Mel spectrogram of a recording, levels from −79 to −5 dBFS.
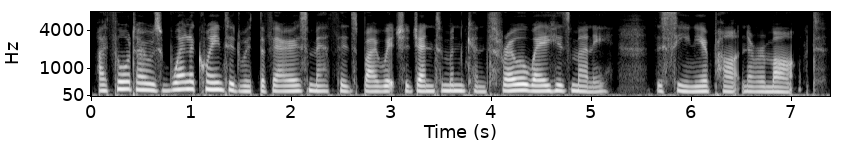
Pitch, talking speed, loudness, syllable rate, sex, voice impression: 195 Hz, 185 wpm, -17 LUFS, 5.1 syllables/s, female, feminine, adult-like, slightly relaxed, slightly weak, soft, slightly raspy, friendly, reassuring, elegant, kind, modest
